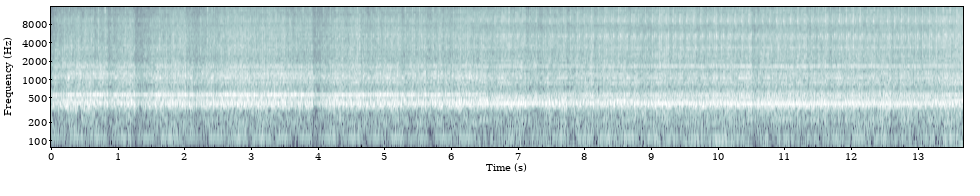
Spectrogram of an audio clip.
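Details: Cold engine at steady idle with faint, uneven light ticking from the top end that grows with rpm and lasts until warmed to about 70°. Hydraulic lifters suspected rather than pistons; unconfirmed.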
